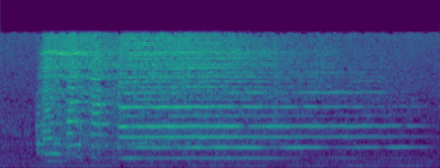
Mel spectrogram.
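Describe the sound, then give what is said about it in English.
A car horn blares in one long, loud, steady honk that holds for about four seconds over a rumbling wash of heavy highway traffic noise, with no one speaking. “You want him to stop in all this traffic?”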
